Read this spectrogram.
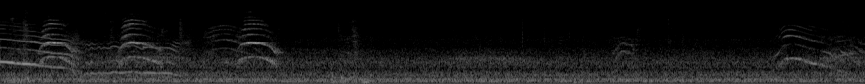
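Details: Two tiny rescued baby kittens calling indoors; a burst of high, arching meows in the first three seconds, several overlapping, then scattered fainter cries and one more rising-falling meow near the end over a low steady hum.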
